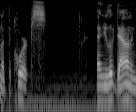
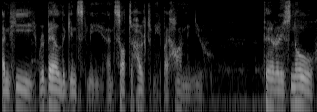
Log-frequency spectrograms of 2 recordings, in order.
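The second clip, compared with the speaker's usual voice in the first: courtly count, contrite; 5 dB quieter than usual. Acted. Count apologizing to Irina for his servant's offense, contrite and courtly. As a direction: let each phrase fall away with grave pauses. Game master voices Strahd apologizing.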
